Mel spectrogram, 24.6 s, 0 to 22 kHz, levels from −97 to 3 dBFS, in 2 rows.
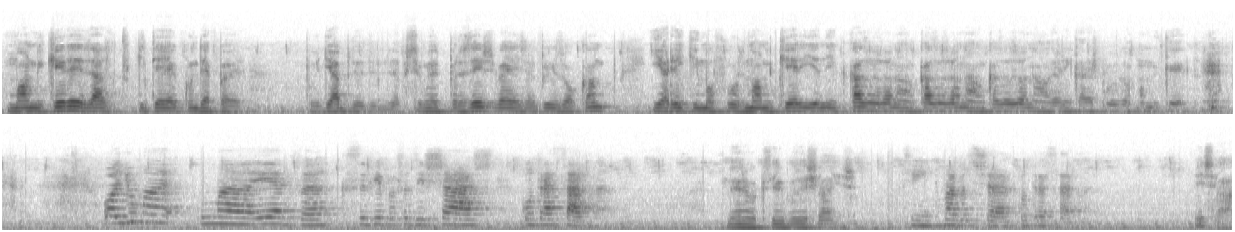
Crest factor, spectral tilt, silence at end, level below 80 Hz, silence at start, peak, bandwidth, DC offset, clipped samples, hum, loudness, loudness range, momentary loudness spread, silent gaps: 22 dB; -7 dB/octave; 0 s; -62 dBFS; 0 s; -18 dBFS; 16 kHz; under 0.1%; under 0.1%; none; -40 LUFS; 8 LU; 19 LU; none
